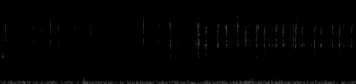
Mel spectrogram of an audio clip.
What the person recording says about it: you guys hear the ball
